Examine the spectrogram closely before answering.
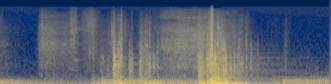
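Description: A knife stabs into flesh with a wet thud.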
